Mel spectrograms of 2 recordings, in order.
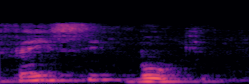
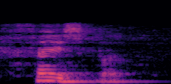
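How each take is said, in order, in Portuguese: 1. É dito com sotaque do português brasileiro. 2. É dito com sotaque nativo do inglês. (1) "Aqui nós falamos Facebook" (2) "lá eles falam Facebook"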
